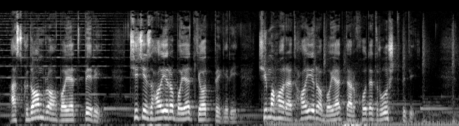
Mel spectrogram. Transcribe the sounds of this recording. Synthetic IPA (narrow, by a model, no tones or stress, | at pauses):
azkʊd̪ɔmɾɒːhbɒjad̪beɾi | t͡ʃʰit͡ʃʰizɦɔːiɾɔbɒːjad̪jɒːd̪̚beɡiɾḭ | t͡ʃʰimaɦɔːɾat̪hɔːiɾɔbɒːjad̪ːæɾxod̪at̪ɾuʃt̪bid̪ḭ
